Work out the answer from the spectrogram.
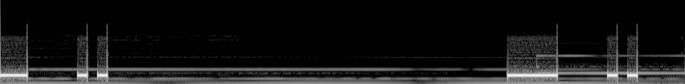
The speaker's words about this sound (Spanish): Te está entrando una llamada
